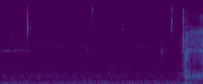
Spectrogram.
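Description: Near silence: room tone, with two faint clicks, one shortly after the start and one near the end.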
